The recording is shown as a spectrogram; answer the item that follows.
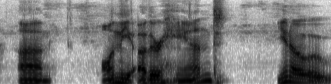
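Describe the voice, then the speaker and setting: Medium-pitched male voice with vocal fry and an American accent. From United States. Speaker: real estate investing podcast host. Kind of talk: casual podcast discussion; podcast outro with promotion. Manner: hesitant, many fillers.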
